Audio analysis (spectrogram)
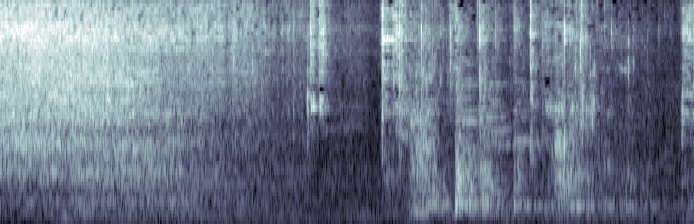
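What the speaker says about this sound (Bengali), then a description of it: "এখন জল দিয়ে দিচ্ছি।" Water poured into a cooking pot of boiled chickpeas for Bengali-style ghugni, a steady rushing pour at the start that gives way to clinks and knocks of the pot and utensils.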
